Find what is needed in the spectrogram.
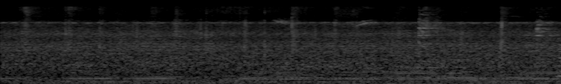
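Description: Near silence: faint outdoor background with a low steady hum and a few faint ticks.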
